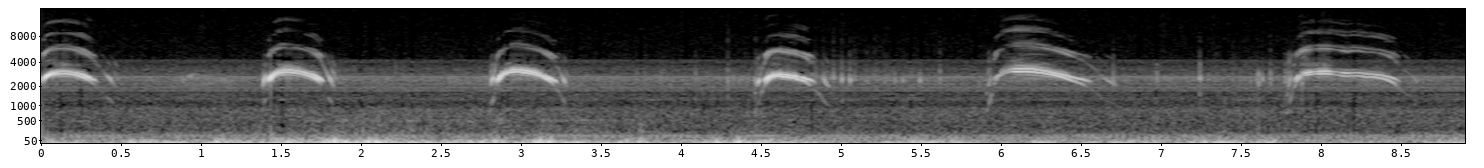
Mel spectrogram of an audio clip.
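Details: Northern royal albatross parent feeding its chick, 21 May 2024: a steady series of six clear arched, wailing calls, roughly one every one and a half seconds, over light wind and steady hiss.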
